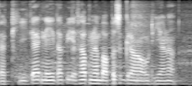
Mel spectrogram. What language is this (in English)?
Dogri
